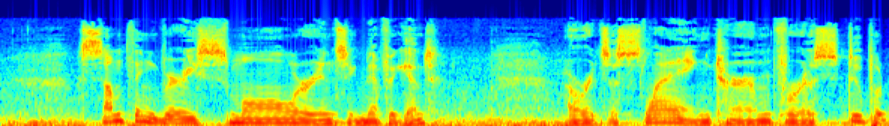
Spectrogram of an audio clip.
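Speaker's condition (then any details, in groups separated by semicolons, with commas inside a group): No condition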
